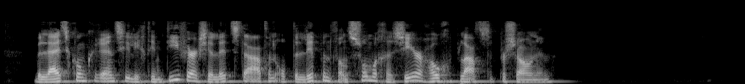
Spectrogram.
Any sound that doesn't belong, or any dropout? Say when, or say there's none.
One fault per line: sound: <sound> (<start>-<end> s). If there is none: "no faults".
no faults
